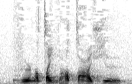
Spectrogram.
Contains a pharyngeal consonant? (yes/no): yes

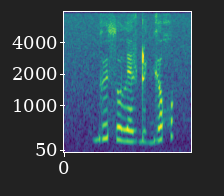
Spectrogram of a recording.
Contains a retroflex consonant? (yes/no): yes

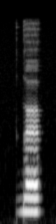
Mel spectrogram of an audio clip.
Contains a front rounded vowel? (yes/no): yes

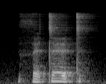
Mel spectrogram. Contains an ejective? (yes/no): no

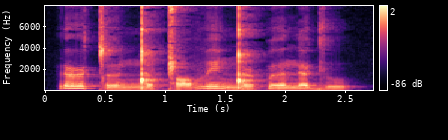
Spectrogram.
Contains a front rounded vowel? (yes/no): yes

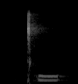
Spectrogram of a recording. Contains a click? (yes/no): yes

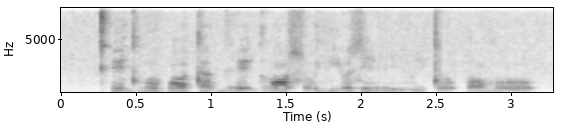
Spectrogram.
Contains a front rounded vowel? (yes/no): no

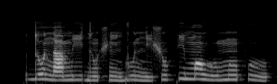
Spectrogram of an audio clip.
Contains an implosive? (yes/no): no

